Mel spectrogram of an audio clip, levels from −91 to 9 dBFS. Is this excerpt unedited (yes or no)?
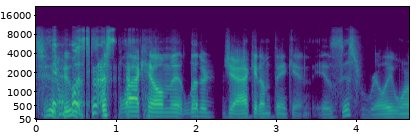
no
